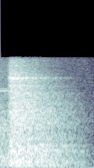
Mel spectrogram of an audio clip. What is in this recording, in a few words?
small lift stop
